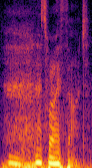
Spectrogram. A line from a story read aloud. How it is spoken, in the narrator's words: the blonde guy said with a sigh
